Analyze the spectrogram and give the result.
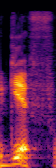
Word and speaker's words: GIF: He called it a GIF with a soft G.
